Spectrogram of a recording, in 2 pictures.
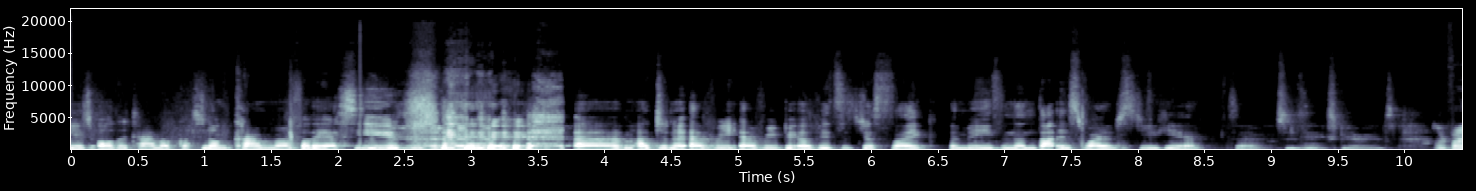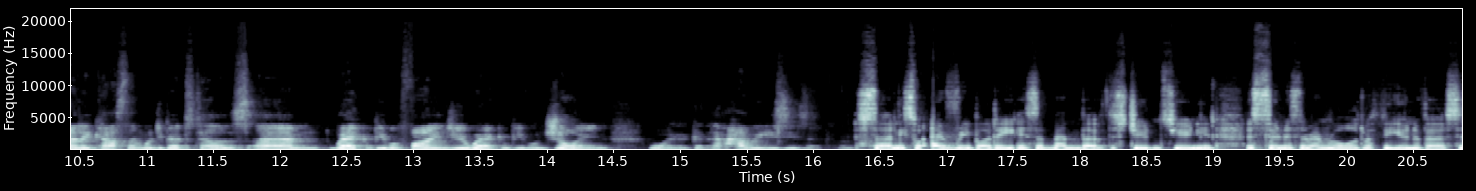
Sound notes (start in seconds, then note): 2.2 laughs; 2.3 laughing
